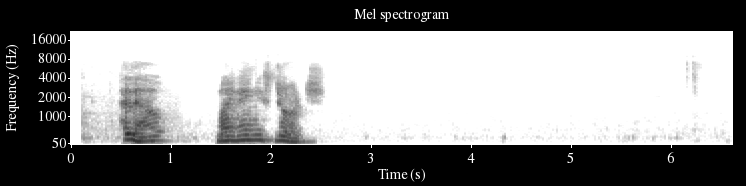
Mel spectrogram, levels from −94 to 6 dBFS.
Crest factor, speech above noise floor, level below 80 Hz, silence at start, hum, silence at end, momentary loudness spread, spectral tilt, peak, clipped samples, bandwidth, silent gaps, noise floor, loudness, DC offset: 22 dB; 64 dB; -62 dBFS; 0.5 s; none; 4.15 s; 14 LU; -9.5 dB/octave; -4 dBFS; under 0.1%; 6.6 kHz; none; -85 dBFS; -23 LUFS; under 0.1%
